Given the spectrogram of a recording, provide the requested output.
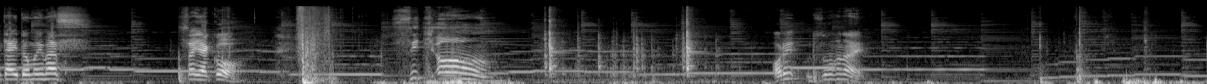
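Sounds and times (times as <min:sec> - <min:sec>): background music with long notes: 0:00.0 - 0:12.0.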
